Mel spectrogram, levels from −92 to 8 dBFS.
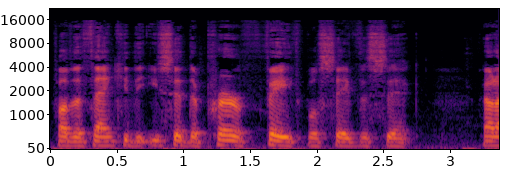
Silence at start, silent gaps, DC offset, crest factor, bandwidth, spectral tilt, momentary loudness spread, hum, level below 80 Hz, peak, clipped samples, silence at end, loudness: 0 s; none; under 0.1%; 20 dB; 16 kHz; -3.5 dB/octave; 8 LU; none; -58 dBFS; -10 dBFS; under 0.1%; 0 s; -30 LUFS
